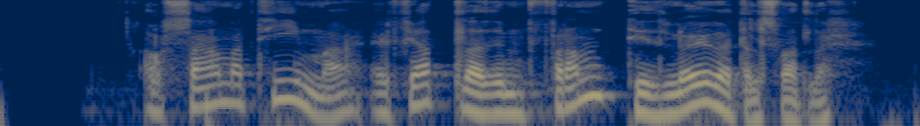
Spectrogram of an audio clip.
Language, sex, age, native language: Icelandic, male, 30-39, Icelandic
